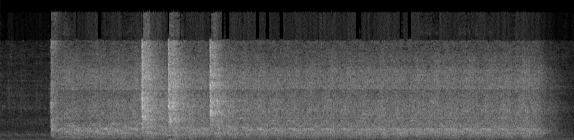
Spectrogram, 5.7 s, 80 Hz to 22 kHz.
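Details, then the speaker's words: 1989 Mustang 351W with remade fuel line: long crank catches into a rough, uneven sputter that never settles as the distributor is rotated. One helper says more timing is needed; another suspects plug wires in the wrong firing order. "trying as you're doing that your dad's rotating it sounds almost like a firing order issue"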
